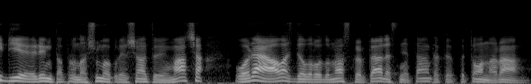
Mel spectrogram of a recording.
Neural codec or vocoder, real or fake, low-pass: codec, 16 kHz, 0.5 kbps, FunCodec, trained on Chinese and English, 25 frames a second; fake; 7.2 kHz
